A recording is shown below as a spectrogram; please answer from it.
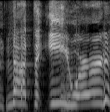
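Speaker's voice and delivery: slow, high, crying with laughter; laughing. Retold or imitated. Streamer repeating the joke while crying with laughter. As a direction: squeeze it out through helpless laughter.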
